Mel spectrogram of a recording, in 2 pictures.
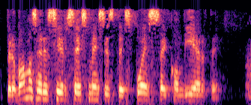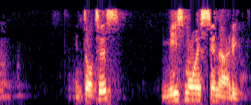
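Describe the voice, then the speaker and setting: A man's voice: on the high side, slow pace, a little hiss or hum. A man preaching a sermon, earnestly telling illustrative stories. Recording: dull lo-fi recording.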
